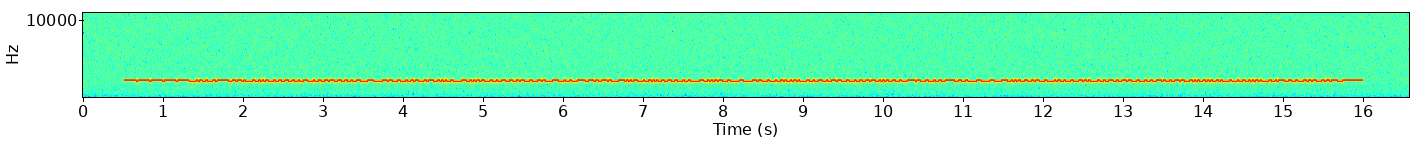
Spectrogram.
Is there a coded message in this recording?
Yes: RTTY (45.45 baud, 170 Hz shift) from 0.5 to 16.0 s, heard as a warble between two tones, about 2200 Hz centre. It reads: PER IL PILOTA AUSTRALIANO MCCOY SI TRATTA DELLA PRIMA VITTORIA NELLA CLASSE REGINA.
